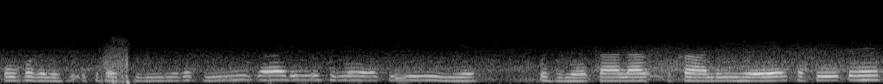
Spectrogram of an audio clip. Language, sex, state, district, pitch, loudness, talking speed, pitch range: Hindi, male, Chhattisgarh, Balrampur, 175 Hz, -22 LUFS, 35 wpm, 165-195 Hz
